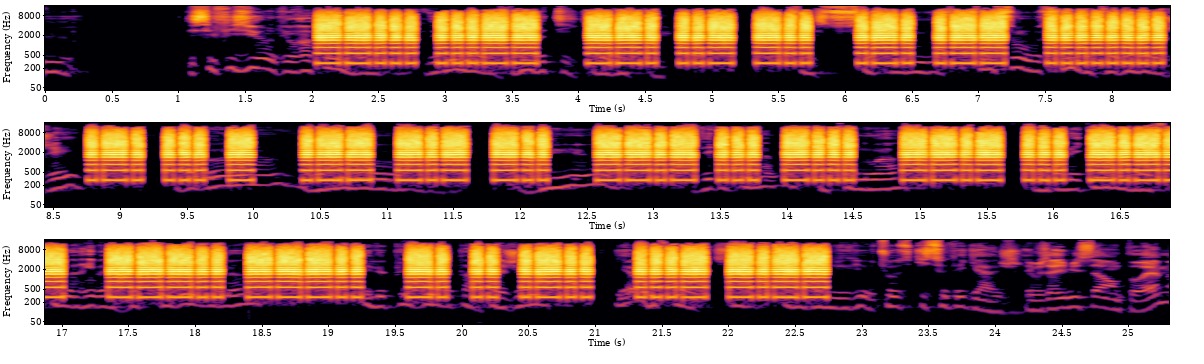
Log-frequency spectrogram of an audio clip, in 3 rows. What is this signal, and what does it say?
Morse code, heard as a buzzer, hand-sent with a paddle, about 21 wpm. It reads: 73 GUD RW <HH> RST WKD QSB QSY 88 NIL VY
